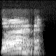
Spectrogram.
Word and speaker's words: bomb: आपने पढ़ा होगा BOMB, है ना, तो क्या बोलते हैं आप इसको, बॉम्ब, बॉम्ब कहा जाता है।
